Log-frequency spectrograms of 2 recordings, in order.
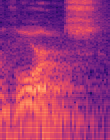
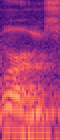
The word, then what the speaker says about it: Worms: there we went to VMS uh you've heard of the diet of worms uh we learned to pronounce things differently VMS is is the is the word for that uh where Luther defended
